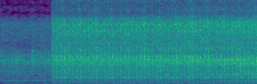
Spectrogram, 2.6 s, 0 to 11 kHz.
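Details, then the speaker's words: 2009 Toyota Innova 2.5 diesel automatic, complaint of shudder/stutter on initial acceleration, fresh oil and fuel filter, bonnet open: steady even diesel clatter at about 800 rpm; idle sounds normal, fairly smooth; dirty intake, tune-up and purging planned. "Nah, ini dia, teman-teman, suara mesinnya seperti ini. Soal suara mesin, Papi merasa tidak ada yang aneh. Untuk kelasnya, mobil diesel ini memiliki suara yang cukup halus."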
